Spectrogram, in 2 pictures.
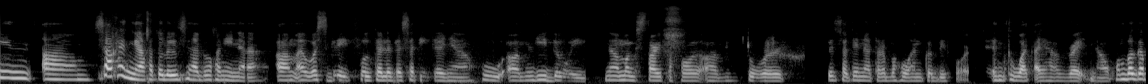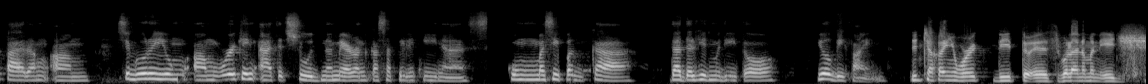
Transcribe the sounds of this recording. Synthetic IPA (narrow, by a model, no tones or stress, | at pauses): ɛnʔɐmsɐʔaːkɛnŋɐkɐt̪ʊloɡɐŋsɪnaːbɪkokɐniːnɐʔɐmɐjwɐsɡɾejt̪fʊlt̪ɐlɐɡasɐt̪iːt̪ɐɲahuʔɐmliːd̪ɐwɛnɐmɐɡst̪aɹt̪ɐko̞ʔɐmt̪ʊwɛɹk̚ | d̪ʊnsɐt̪ɪnaːt̪ɾɐbɐɦuʔɐnkobɪfo̰ɹʔɛnt̪ʊwɐt̪ʰɐjhɐvɹajt̪̚nawkʊmbɐɡapaːɾɐŋʔɐm | sɪɡuːɾojʊŋʔɐmwɛɹkɪ̃ŋʔat̪ɪt̪t͡ʃud̪̚nɐmɛːɾonkɐsɐpɪlɪpiːnɐs | kʊŋmɐsiːpɐɡ̚kɐ | d̪aːd̪ɐlɦɪnmod̪iːt̪o̞ | jilˠbifaɪn | d̪ʊnt͡ʃɐkajwɛɹk̚d̪iːt̪oʔɪswɐlanɐmanʔejd͡ʒ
